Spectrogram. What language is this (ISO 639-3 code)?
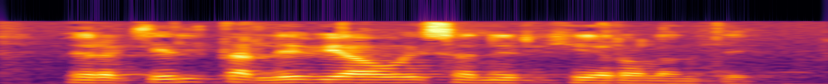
isl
